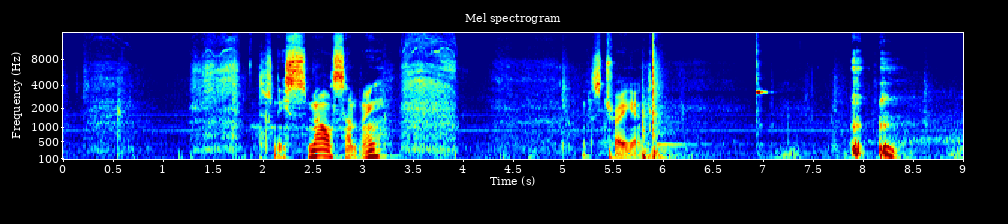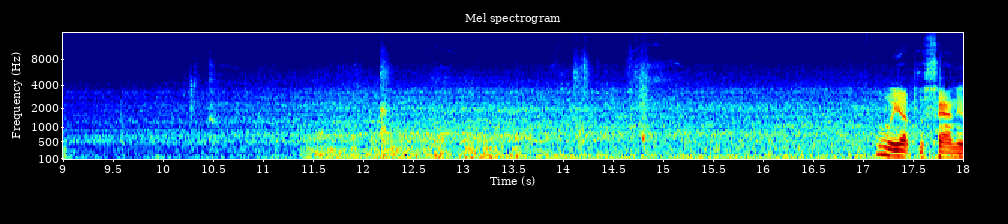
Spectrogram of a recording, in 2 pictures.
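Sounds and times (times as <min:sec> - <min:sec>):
microwave oven running hum: 0:00.0 - 0:18.0
keypad beep: 0:07.0 - 0:07.2.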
